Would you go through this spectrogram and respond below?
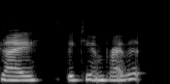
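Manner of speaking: trembling, shaky, nervous voice, rushed pace. Looking nervous, the character speaks to Doctor House in the med bay: shaky voice. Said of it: "And in a shaky voice".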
